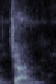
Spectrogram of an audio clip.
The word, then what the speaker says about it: Django: Pero no se pronuncia la D, sino Django.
